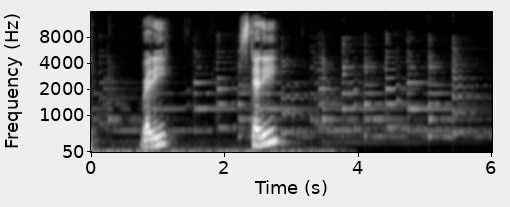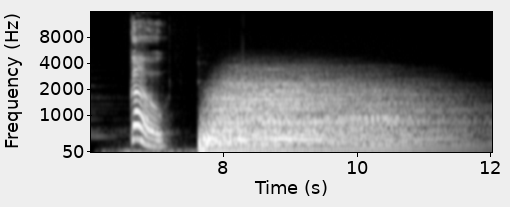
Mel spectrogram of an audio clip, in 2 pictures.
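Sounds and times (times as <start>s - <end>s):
gong ringing: 7.6s - 12.0s.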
